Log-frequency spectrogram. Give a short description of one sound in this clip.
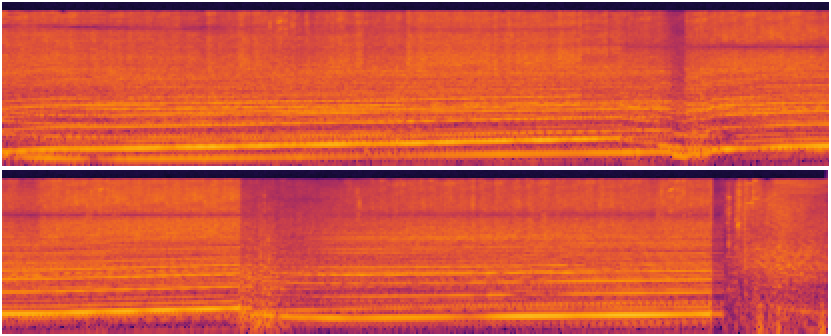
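A car engine roars at high revs, climbing in pitch and dropping briefly with each gear change.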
